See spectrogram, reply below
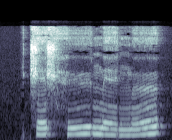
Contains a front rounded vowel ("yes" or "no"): yes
